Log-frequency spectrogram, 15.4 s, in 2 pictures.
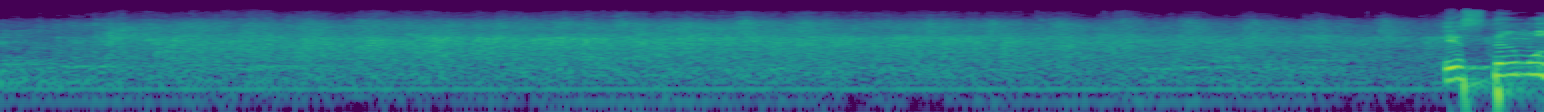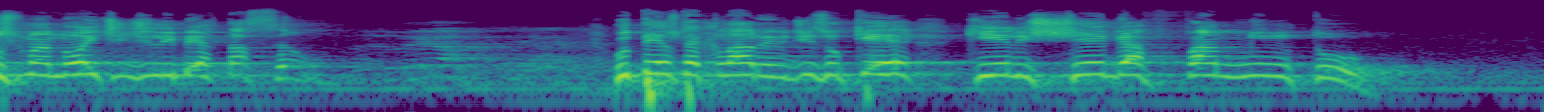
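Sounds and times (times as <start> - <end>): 
audience applause: 0.0 - 7.8
speech: 7.2 - 9.4, 10.8 - 14.7.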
